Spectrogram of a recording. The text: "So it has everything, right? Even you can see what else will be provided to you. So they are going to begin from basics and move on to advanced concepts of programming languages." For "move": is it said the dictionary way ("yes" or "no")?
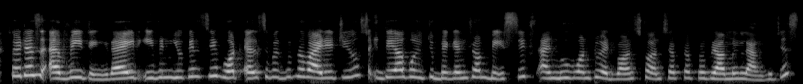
yes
